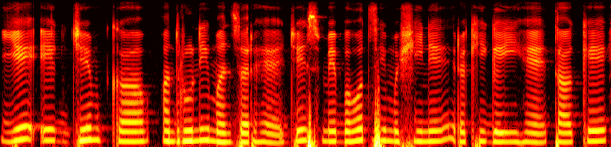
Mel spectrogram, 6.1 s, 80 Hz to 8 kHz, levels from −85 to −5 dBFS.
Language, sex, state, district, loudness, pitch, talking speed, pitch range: Hindi, female, Delhi, New Delhi, -23 LUFS, 200 Hz, 145 wpm, 185-210 Hz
